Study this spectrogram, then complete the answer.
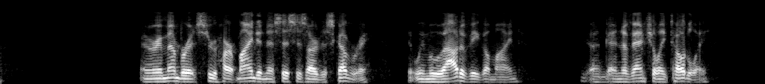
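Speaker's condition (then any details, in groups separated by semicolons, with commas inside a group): No condition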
